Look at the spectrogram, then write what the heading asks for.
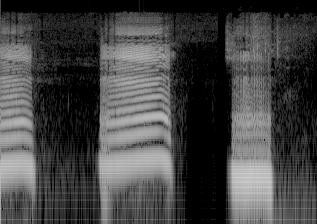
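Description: An alpaca gives three soft, nasal hums, each steady in pitch, the last one lower and rougher.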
